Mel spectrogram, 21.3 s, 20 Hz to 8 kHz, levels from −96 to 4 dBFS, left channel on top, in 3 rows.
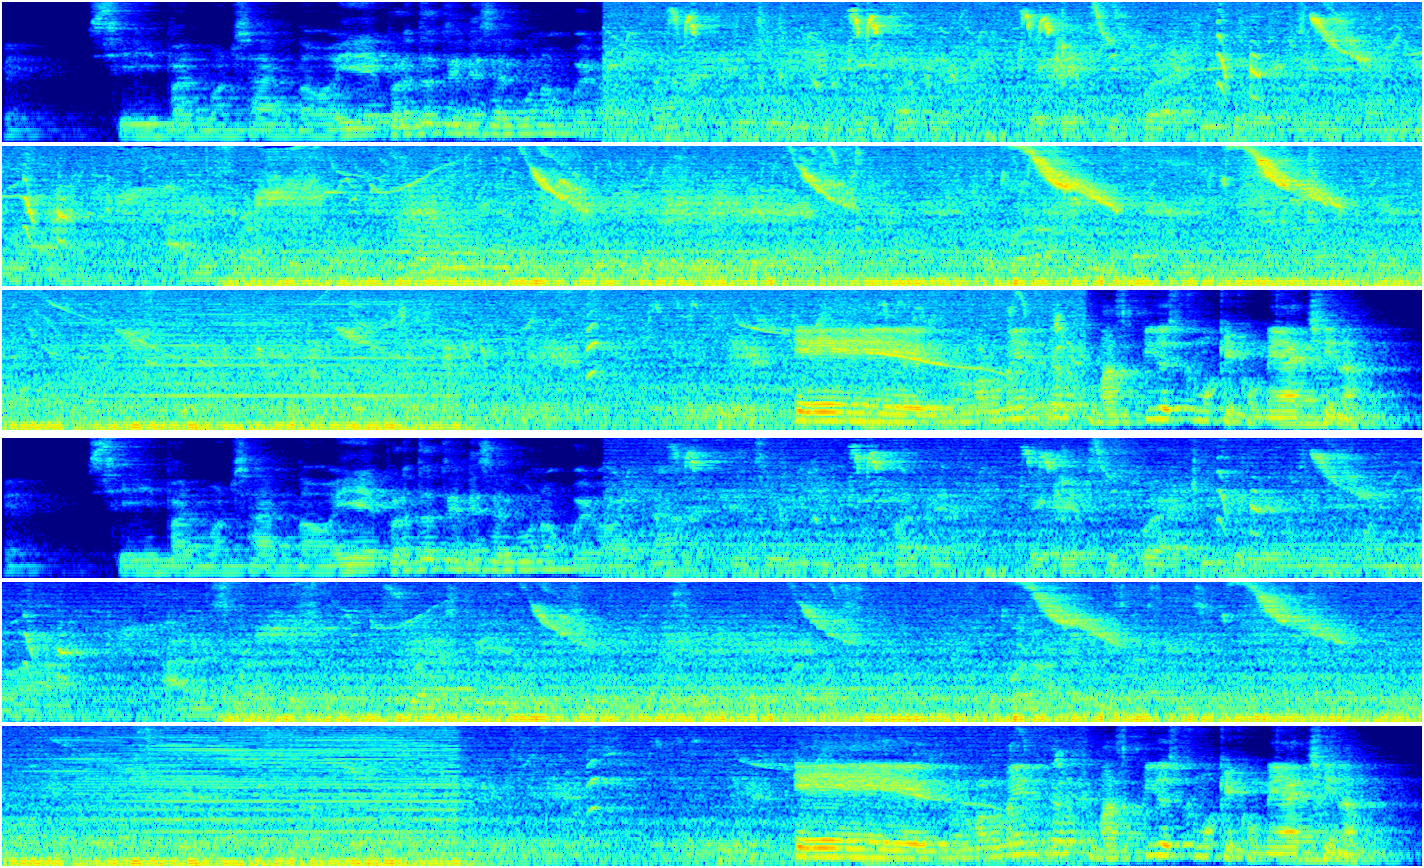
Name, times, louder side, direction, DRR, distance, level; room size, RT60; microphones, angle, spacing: voice 1, 0.4-11.6 12.1-17.3, equal, 25° right, 0 dB, 1.8 m, -46 dB
sound 1, 3.0-19.6, left 8 dB, 50° left, 0.4 m, -38 dB
sound 2, 8.2-16.5, right 1 dB, 45° right, 0.6 m, -36 dB
voice 2, 18.1-21.0, equal, 5° left, -3 dB, 1.5 m, -32 dB
14.0 x 6.2 x 2.3 m, 0.79 s
head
